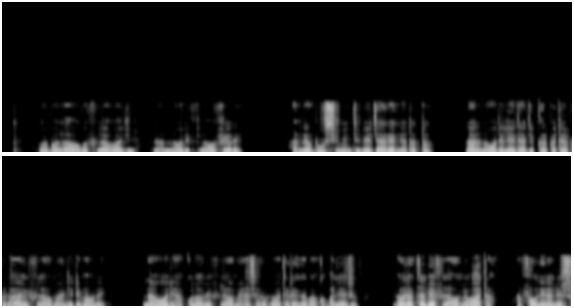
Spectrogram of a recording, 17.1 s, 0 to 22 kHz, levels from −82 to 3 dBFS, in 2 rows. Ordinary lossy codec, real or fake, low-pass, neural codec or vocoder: AAC, 32 kbps; real; 7.2 kHz; none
